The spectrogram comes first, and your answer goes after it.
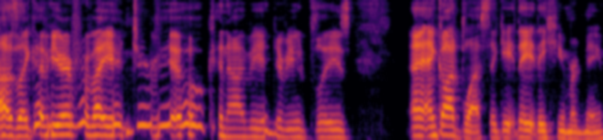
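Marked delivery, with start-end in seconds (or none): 0.4-3.5 put-on squeaky-voiced teenager voice with a swooping pitch. Retelling arriving late for a job interview: squeaky teen voice imitation. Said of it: "a squeaky voice teen".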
